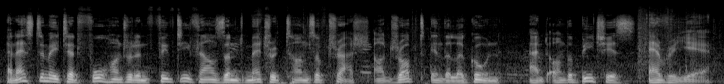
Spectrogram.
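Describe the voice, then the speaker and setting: Deep-voiced man narrating a news feature. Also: moderate pace, few pauses. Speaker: report narrator.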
